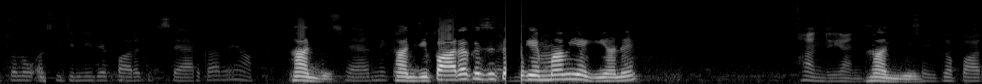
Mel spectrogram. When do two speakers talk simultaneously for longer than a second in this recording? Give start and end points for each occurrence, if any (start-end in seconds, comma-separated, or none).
4.0-6.2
